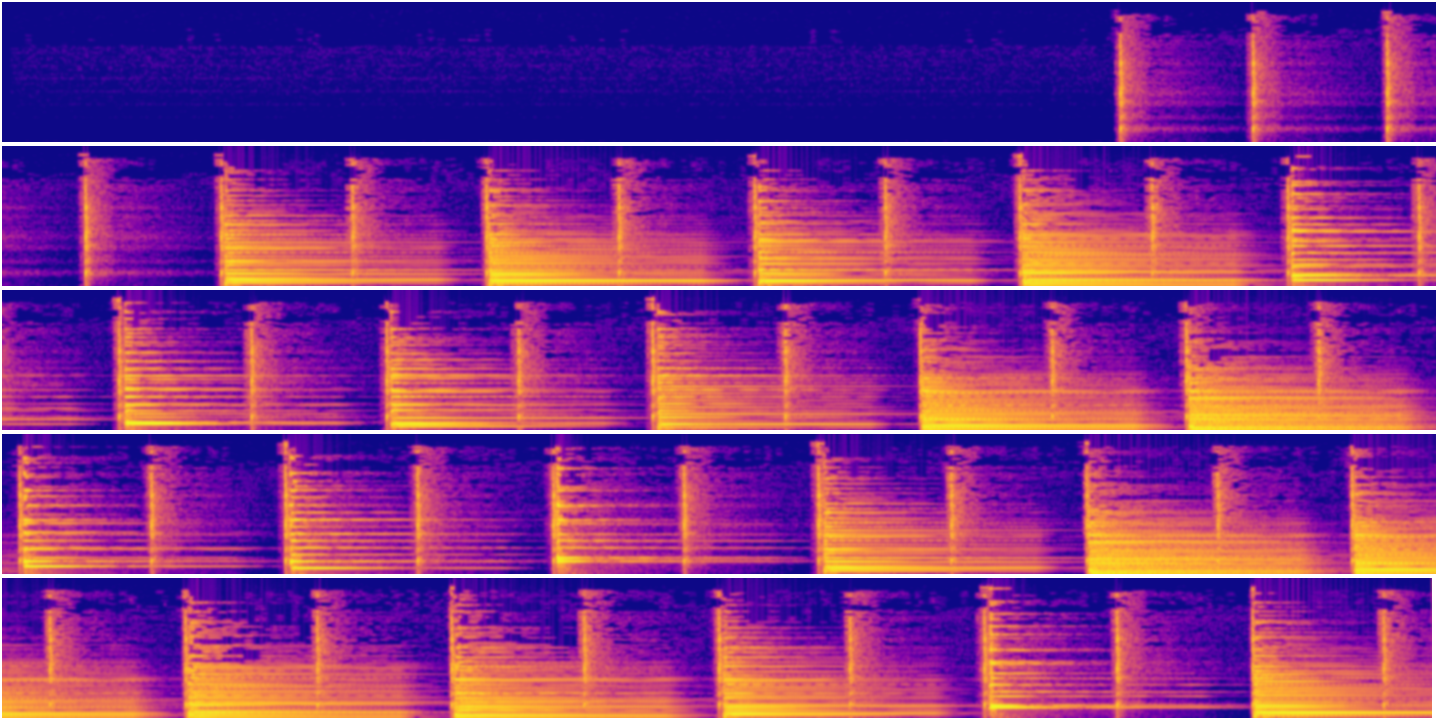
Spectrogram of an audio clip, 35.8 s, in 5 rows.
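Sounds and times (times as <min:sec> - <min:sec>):
piano: 0:08.2 - 0:35.8.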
